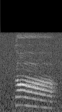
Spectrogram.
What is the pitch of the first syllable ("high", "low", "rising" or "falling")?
falling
